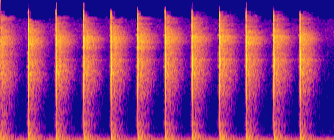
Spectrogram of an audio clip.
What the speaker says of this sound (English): just take my vintage ball peen hammer and just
